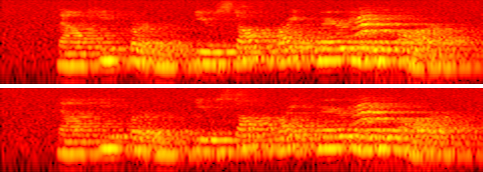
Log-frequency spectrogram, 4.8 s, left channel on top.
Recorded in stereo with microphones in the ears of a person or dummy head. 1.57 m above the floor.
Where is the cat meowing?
5° left (ahead or behind), 10 m.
